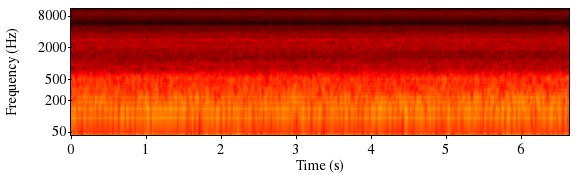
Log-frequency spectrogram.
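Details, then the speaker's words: Intertherm electric furnace started after checking that the limit switches had not tripped: a relay click, then steady blower rush and even hum. Heat strips draw 19.8 A, then 21 A as the other strips come on; operation is normal. "I heard to click there the other heat stps are now running they're running at 21 amps and that will fall down a little bit"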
